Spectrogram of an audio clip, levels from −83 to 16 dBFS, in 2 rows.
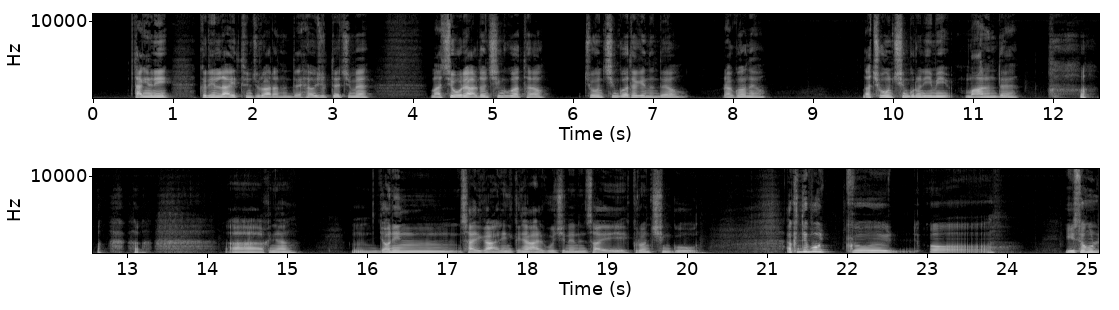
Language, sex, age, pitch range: Korean, male, 40-59, 100-150 Hz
